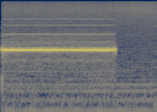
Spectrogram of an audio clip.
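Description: A steady, loud, single-pitch test tone on a news videotape countdown leader, lasting about a second and three-quarters, then cutting off abruptly, leaving faint tape hiss.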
